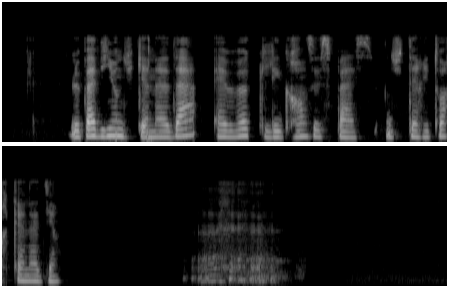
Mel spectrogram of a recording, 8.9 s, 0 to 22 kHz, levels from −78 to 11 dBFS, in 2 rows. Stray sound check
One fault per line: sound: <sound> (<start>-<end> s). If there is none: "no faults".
sound: laugh (6.2-7.5 s)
